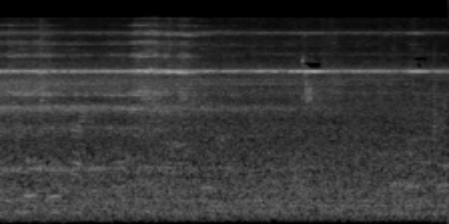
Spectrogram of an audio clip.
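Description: JR Hokkaido Rapid Airport electric commuter train rolling slowly into a station platform, giving a steady high-pitched squeal over the rumble of its running gear.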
